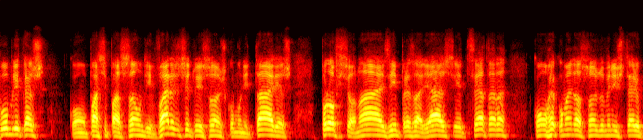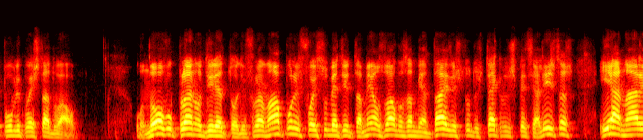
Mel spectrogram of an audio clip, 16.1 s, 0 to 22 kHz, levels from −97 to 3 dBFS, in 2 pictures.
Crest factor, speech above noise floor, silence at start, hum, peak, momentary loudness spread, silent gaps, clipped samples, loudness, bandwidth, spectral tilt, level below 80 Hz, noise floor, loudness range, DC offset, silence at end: 16 dB; 39 dB; 0 s; none; -4 dBFS; 10 LU; none; under 0.1%; -20 LUFS; 7.6 kHz; -6.5 dB/octave; -62 dBFS; -59 dBFS; 3 LU; under 0.1%; 0 s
